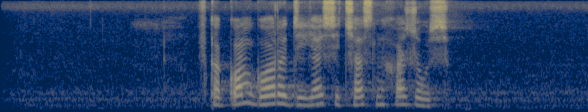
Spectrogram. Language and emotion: Russian, neutral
